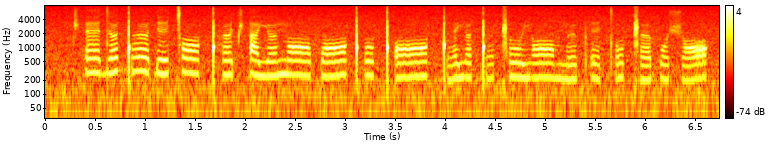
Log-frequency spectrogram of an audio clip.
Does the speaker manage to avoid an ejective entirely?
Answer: no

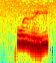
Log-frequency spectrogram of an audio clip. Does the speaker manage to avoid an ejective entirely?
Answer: yes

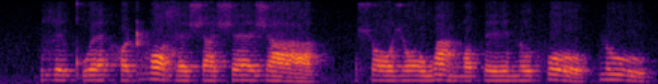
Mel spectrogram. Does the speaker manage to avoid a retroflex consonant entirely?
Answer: no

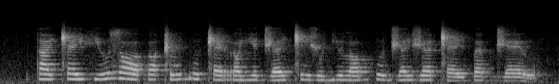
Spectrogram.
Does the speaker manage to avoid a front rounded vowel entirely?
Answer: yes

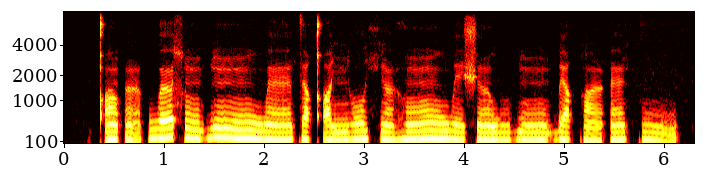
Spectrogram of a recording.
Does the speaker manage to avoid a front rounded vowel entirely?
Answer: no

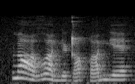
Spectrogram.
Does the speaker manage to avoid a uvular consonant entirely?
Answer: no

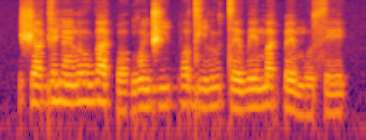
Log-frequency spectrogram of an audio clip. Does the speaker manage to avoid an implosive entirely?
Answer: yes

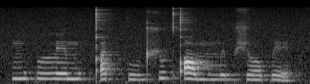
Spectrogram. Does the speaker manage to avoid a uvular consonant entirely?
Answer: no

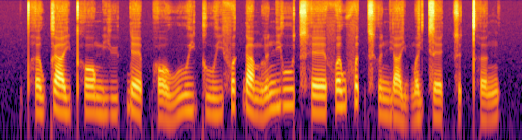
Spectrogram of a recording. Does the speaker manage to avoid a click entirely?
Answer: yes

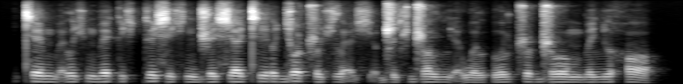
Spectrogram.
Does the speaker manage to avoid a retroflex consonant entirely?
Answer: no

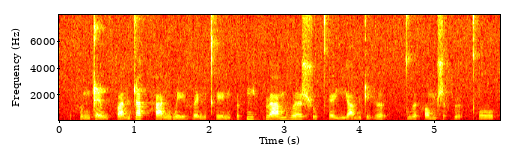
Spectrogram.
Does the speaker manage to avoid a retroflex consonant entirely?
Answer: no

